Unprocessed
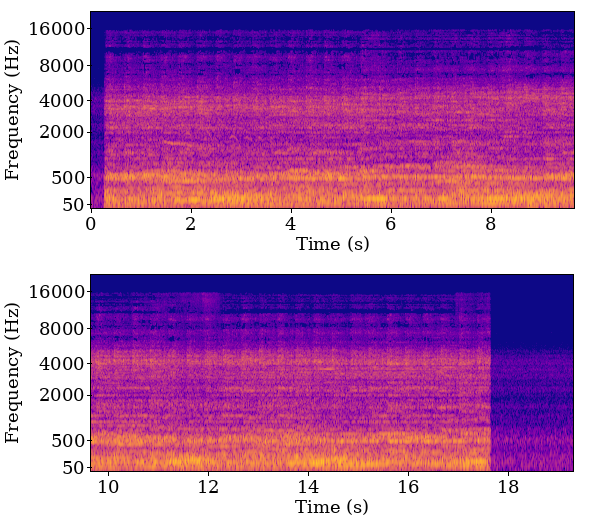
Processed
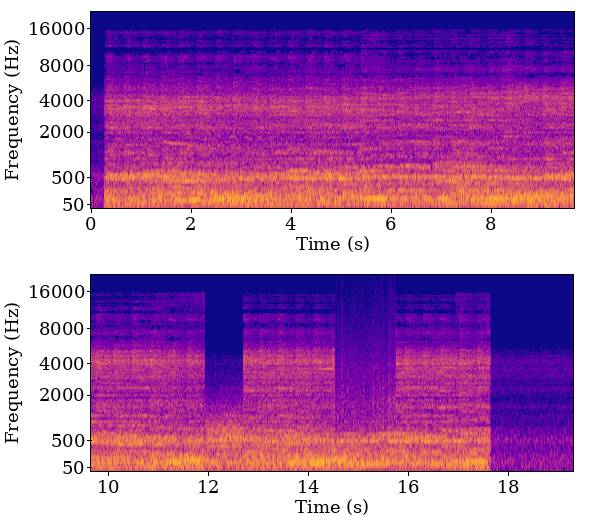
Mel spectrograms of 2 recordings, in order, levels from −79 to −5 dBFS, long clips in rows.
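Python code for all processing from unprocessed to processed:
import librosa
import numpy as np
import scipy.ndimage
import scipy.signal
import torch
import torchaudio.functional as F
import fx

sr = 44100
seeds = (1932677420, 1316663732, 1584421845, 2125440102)

y = fx.chain(x, sr, fx.clip_1bit(),
    fx.lowpass_res(hz=740.0, q=1.9),
    fx.hum_notches(base_hz=50, count=10), at=(11.92, 12.7))
y = fx.chain(y, sr, fx.median_filter(points=41),
    fx.low_shelf(hz=69.0, db=-10.0),
    fx.env_flatten(amount_pct=50), at=(14.53, 15.75))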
